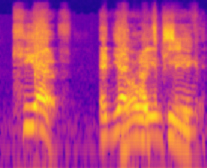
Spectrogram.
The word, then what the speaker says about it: Kiev: we have all decided as a society are pronounced a certain way. For example, it's Vladimir Putin. Okay. It's Kiev. And yet I am seeing I'm already going to argue with you to say it's Keef and I'm hearing like Mark Levin is pronouncing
